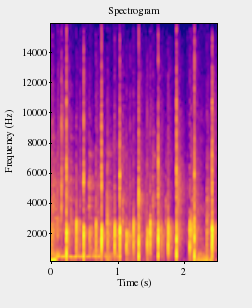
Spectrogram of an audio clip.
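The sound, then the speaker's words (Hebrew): A steady, rhythmic run of hand claps, about ten crisp claps in quick succession, fairly loud, with a faint voice or hum lingering underneath. “למחוא כפיים.”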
